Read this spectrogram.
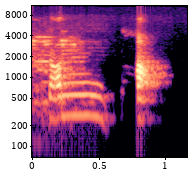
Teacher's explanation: Both the Anuswara have changed to Na. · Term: Nakaram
